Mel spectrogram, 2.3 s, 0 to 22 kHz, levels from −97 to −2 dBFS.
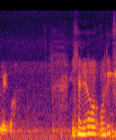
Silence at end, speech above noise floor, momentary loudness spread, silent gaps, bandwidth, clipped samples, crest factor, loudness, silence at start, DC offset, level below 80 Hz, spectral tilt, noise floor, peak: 0 s; 22 dB; 24 LU; none; 10 kHz; under 0.1%; 16 dB; -18 LUFS; 0 s; under 0.1%; -46 dBFS; -8.5 dB/octave; -40 dBFS; -4 dBFS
